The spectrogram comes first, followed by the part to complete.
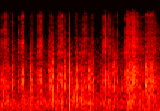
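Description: Fingernail picking and scratching at an adhesive seal sticker on a hard plastic box: a quiet, rapid run of small clicks and scratches.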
